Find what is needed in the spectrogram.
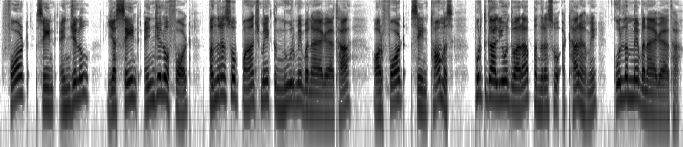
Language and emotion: Hindi, neutral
